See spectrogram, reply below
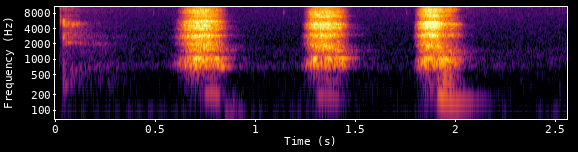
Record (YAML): exhalation_length: 2.6 s
exhalation_amplitude: 1324
exhalation_signal_mean_std_ratio: 0.49
survey_phase: beta (2021-08-13 to 2022-03-07)
age: 45-64
gender: Female
wearing_mask: 'No'
symptom_sore_throat: true
symptom_onset: 12 days
smoker_status: Never smoked
respiratory_condition_asthma: false
respiratory_condition_other: false
recruitment_source: REACT
submission_delay: 1 day
covid_test_result: Negative
covid_test_method: RT-qPCR
influenza_a_test_result: Negative
influenza_b_test_result: Negative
